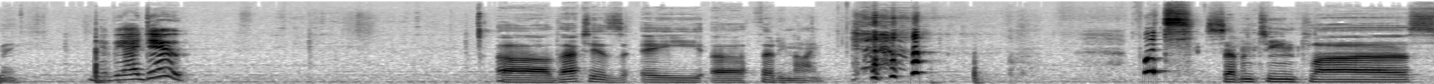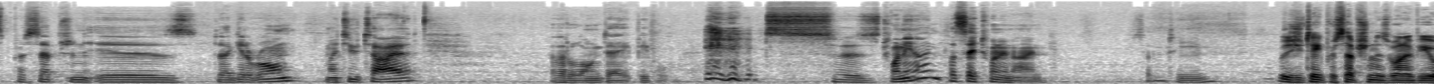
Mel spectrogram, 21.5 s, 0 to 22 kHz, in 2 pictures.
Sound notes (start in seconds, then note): 7.0 laughs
